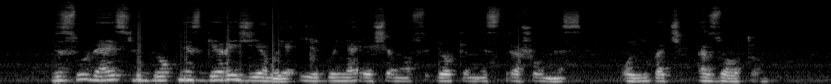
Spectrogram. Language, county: Lithuanian, Alytus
